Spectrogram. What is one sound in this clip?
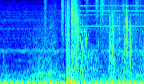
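A rifle fires a single muffled shot.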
